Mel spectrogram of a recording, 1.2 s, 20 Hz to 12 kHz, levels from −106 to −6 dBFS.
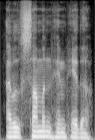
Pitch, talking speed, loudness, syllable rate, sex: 100 Hz, 250 wpm, -17 LUFS, 7.1 syllables/s, male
